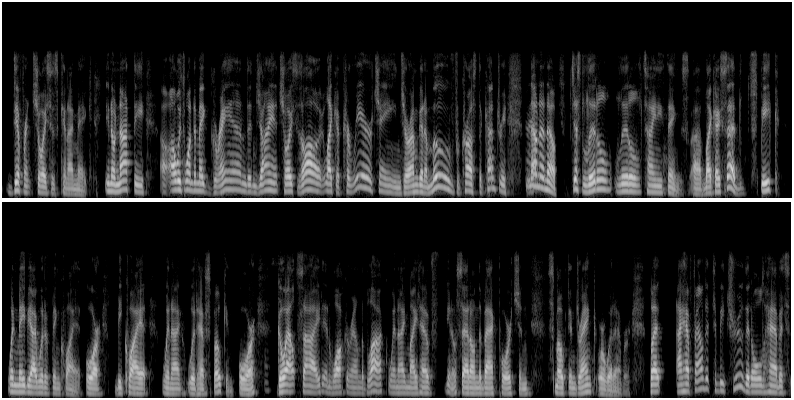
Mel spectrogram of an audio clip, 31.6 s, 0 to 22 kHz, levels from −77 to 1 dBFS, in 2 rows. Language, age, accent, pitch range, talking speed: English, 50-69, American, 110-145 Hz, 180 wpm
